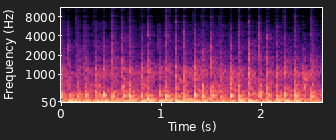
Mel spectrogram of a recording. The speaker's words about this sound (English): What's that weird little noise? That was supposed to be, like, applause, eruption of... support from all my boys out there.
